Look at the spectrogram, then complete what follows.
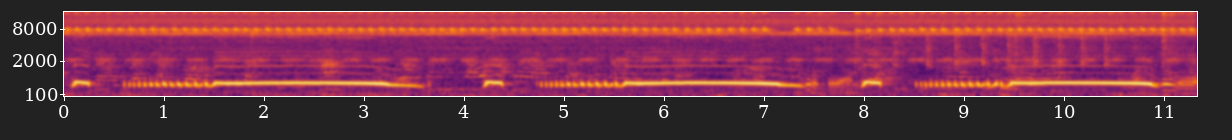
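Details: Lure calls of a local puter pelung dove intended to make other doves respond. It gives three repeated phrases, each a short note, a rapid pulsed lead-in and a drawn-out level coo, at roughly four-second intervals.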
